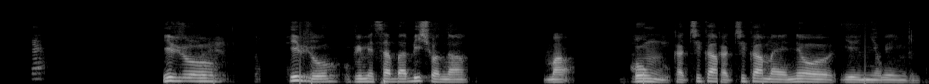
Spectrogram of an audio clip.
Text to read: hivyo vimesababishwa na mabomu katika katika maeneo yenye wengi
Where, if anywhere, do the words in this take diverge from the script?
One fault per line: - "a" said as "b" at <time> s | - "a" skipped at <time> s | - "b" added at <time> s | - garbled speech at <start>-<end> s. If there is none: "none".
none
